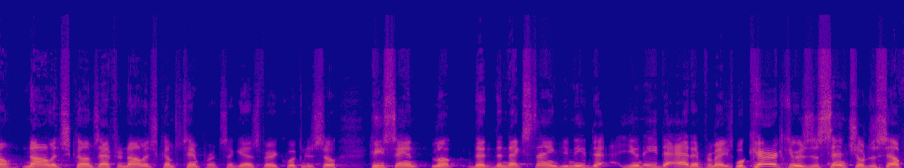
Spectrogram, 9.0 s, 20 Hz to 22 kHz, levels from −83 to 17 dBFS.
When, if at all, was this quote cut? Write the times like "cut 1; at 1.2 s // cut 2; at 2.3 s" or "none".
cut 1; at 3.0 s // cut 2; at 7.3 s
